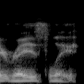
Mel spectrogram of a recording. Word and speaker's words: Rasley: Well, phonetically, it should be Rasley, but my family, for the most part, at least when they're sober, sa pronounce it with the long A, Raisley.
